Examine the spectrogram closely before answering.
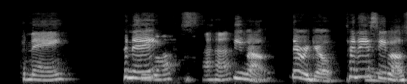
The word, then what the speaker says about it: Penei Sewell: The next one for me, I would say, was, I don't really know how you say his name, was Penei Sewell? Penei. Sewell.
